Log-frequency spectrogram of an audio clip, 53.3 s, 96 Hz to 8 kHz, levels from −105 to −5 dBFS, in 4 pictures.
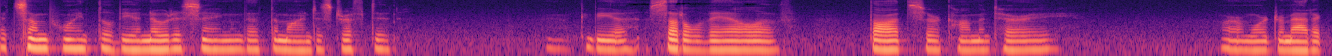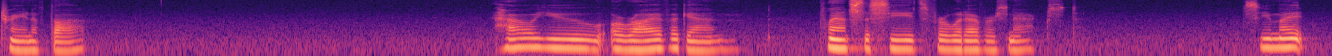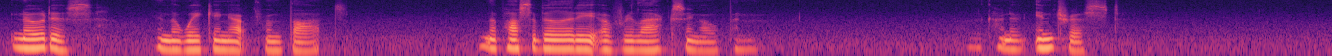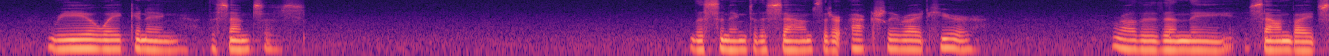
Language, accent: English, American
